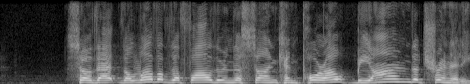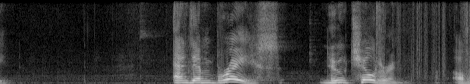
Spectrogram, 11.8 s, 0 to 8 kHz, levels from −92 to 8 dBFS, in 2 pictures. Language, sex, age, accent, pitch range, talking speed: English, male, 60-79, American, 140-195 Hz, 105 wpm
